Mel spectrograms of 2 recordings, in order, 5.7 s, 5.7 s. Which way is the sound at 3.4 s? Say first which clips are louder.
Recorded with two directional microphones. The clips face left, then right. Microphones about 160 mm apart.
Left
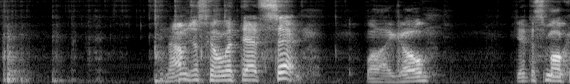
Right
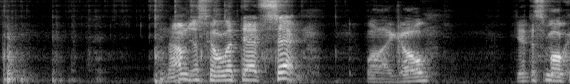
Left 5 dB; 30° left (ahead or behind).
